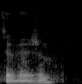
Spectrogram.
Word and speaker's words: DVSN: And then for music, I just saw Division on there. I think that's how you pronounce it, DVSN. – Yeah, it's Division.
